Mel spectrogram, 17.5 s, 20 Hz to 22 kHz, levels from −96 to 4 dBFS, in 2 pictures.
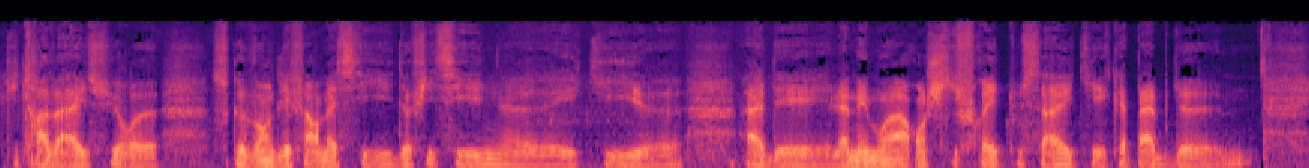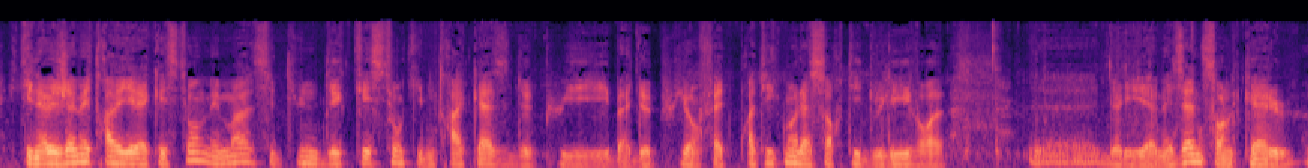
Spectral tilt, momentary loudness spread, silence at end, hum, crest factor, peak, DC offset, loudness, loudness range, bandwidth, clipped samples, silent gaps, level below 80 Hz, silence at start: -5 dB/octave; 12 LU; 0 s; none; 20 dB; -4 dBFS; under 0.1%; -23 LUFS; 4 LU; 13.5 kHz; under 0.1%; none; -40 dBFS; 0 s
